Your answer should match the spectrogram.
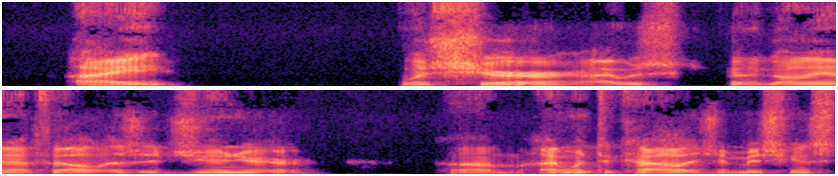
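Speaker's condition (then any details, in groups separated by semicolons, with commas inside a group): Parkinson's disease; man nearly 66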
